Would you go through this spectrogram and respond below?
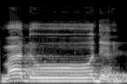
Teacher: ودود یہاں پر بھی وقف کریں گے آپ تو دال کو ساکن کر دیں گے، یہاں پر وقف بالاسکان ہو رہا ہے اور مد عارض کا قاعدہ بھی یہاں پر پایا جا رہا ہے اور قلقلہ کبیرہ بھی ہو رہا ہے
